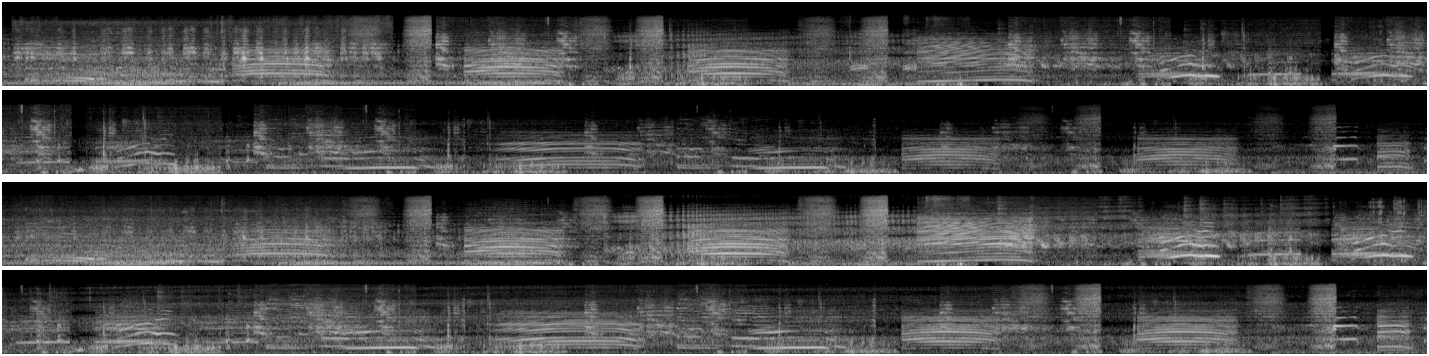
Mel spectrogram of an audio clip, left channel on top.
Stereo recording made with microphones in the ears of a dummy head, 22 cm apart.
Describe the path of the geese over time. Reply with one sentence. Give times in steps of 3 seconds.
You can hear the geese on the left from 0 s, in the centre from 15 s and on the right from 18 s.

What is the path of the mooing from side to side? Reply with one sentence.
You can hear the mooing travel towards the right.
